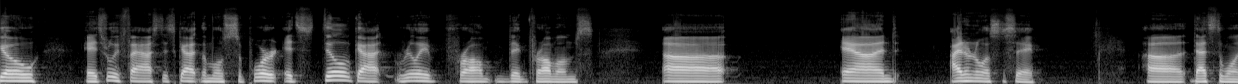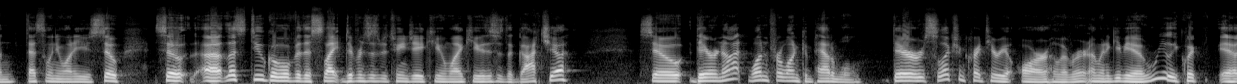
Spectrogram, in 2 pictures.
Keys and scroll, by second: 4.8-6.6 typing, 12.5-13.3 typing, 14.4 ctrl+a, 14.6 ctrl+a, 15.6 ctrl+[, 15.6 ctrl+j, 15.8 k, 16.0 k, 16.7 ctrl+[, 16.7 ctrl+j, 17.6-18.6 typing.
